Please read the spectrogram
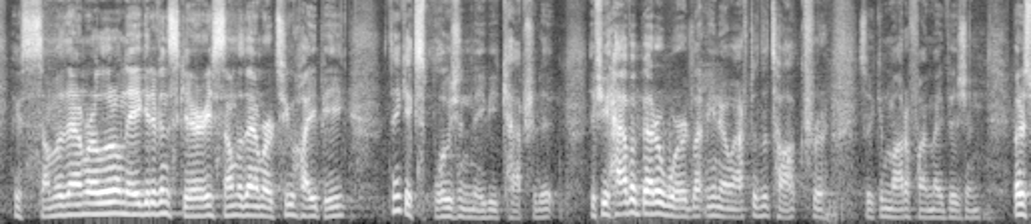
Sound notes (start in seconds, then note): none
